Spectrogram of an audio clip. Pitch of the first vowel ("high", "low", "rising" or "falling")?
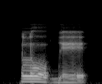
falling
